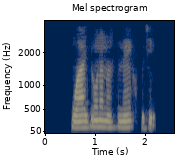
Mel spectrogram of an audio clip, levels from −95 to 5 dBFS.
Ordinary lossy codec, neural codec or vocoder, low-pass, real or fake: MP3, 24 kbps; none; 3.6 kHz; real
